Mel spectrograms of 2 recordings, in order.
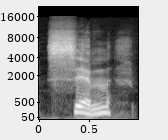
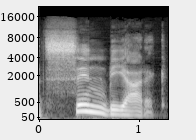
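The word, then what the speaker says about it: synbiotic: That's spelled S-Y-N as in Nancy, not sim, but symbiotic.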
